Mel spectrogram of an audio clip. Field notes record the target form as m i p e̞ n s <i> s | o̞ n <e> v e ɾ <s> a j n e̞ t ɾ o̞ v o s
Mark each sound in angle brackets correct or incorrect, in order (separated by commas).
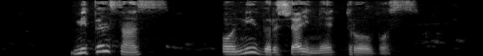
incorrect, incorrect, incorrect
